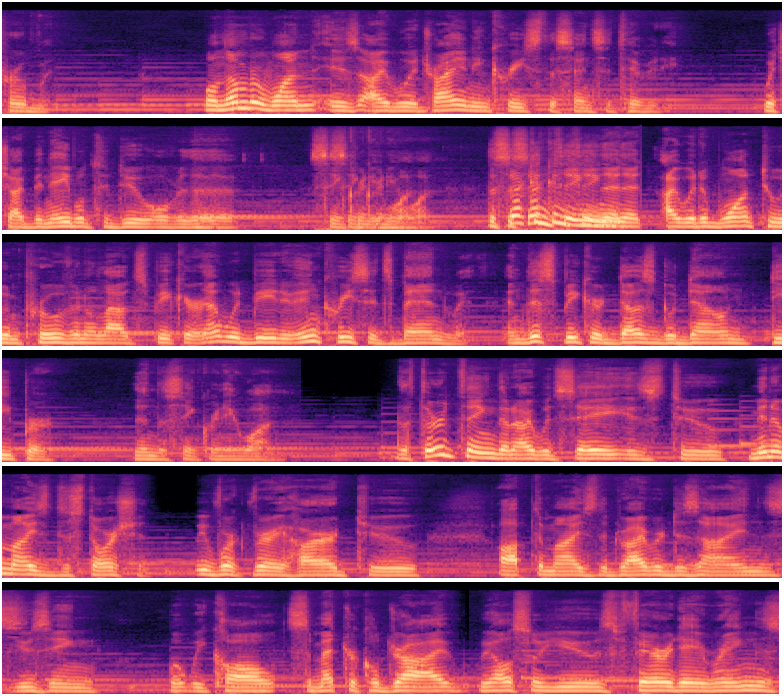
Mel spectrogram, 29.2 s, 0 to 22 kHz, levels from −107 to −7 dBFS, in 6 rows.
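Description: From 6.09 to 8.87 s a doubled audio track appears, likely from a second, slower capture path or an edit leaving two copies out of step. The sound is joined by a full-band copy of itself about a tenth of a second behind at roughly the same level, with no decay, switching in and out abruptly.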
